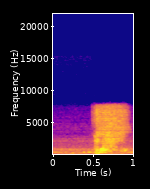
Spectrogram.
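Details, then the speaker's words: A podcaster's mechanical ventilator: a soft airy hiss rises abruptly and holds briefly as it delivers a breath. "That noise you're hearing is my ventilator."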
